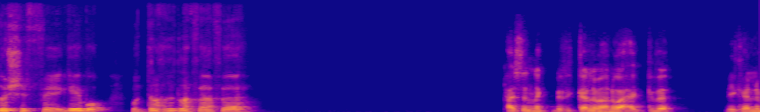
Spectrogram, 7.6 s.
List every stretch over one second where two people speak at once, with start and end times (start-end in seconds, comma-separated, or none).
none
